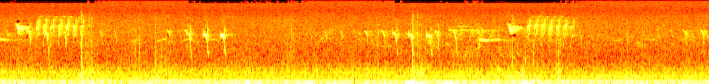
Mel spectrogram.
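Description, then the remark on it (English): Wild birds call repeatedly over a steady low rumble as more arrive, a flock coming from the bottom of a hollow: quick high trilled bursts and sharp descending chirps, some clustered in rapid series, recurring throughout at moderate loudness with no talking. “More wild birds are coming around.”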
